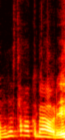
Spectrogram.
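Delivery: God calmly inviting her to talk, lifted and loud; God's voice. Retold or imitated. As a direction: play God answering her, easy and teasing. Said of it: "And he's like".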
